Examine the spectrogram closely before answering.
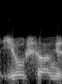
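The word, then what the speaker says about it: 优生: have perfect children uh yosang is how you say it in Chinese they want Superior birth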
